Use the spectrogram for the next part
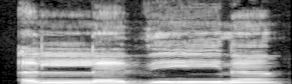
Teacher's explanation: الذین، حمزہ کو لام کے سامنے لانا ہے، لام کے اوپر تشدید زور دیں گے، اگلے لام کو نون سے ادا کریں گے، ذال کو یا کے سامنے لانا ہے، یا مدہ، ذال کو باریک ادا کرتے ہوئے ایک الف دال میں کھینچیں گے، یا مدہ کو، نون کو نون سے ادا کریں گے۔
